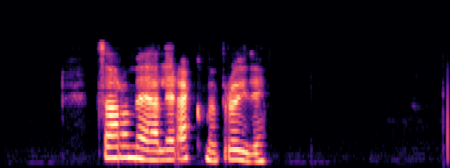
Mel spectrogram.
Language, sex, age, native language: Icelandic, female, 11, Icelandic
